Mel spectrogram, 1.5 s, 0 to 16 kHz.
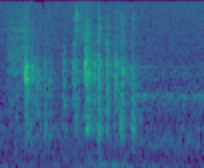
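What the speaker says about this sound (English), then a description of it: "once you start typing in the word developer" Soft, quiet keystrokes on a computer keyboard under Windows 10, a brief irregular run of taps with a couple of sharper clicks, no talking.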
